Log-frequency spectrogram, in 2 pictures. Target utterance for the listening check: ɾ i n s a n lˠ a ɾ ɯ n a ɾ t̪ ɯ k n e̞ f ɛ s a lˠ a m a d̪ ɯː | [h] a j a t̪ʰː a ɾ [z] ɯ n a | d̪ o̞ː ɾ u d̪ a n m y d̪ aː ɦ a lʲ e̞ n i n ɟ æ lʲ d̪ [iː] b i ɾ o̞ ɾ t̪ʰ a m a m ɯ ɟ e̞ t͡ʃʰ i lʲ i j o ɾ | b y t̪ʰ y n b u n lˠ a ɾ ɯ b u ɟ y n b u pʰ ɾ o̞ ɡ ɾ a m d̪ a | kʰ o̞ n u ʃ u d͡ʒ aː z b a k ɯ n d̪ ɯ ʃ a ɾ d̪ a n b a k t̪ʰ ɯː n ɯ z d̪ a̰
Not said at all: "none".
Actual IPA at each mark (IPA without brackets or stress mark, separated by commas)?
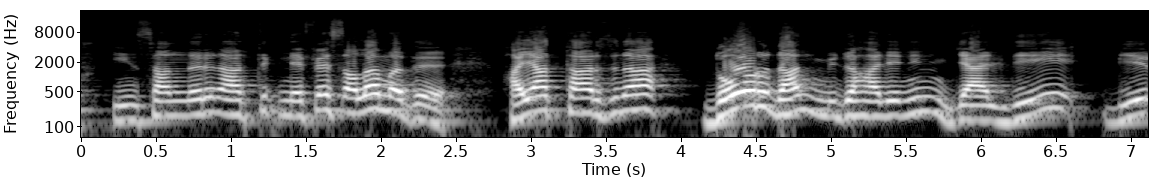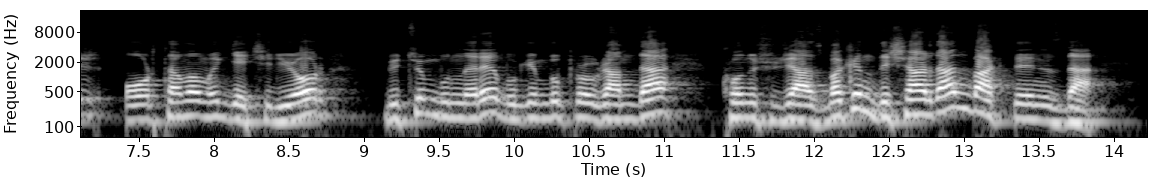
h, z, iː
